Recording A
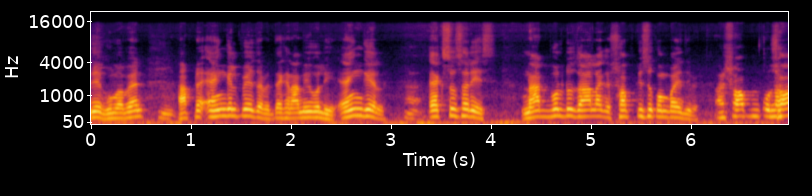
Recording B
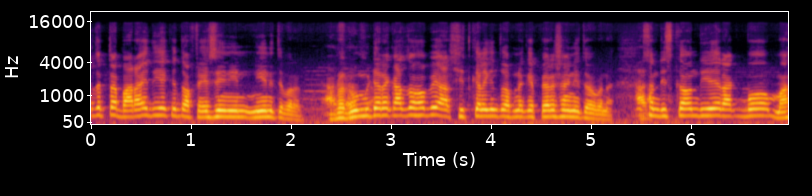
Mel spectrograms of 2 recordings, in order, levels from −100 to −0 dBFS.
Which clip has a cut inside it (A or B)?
B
